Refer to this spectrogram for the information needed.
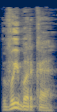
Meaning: selection, excerption, sampling
- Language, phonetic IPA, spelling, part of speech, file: Russian, [ˈvɨbərkə], выборка, noun, Ru-выборка.ogg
